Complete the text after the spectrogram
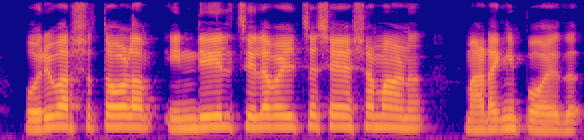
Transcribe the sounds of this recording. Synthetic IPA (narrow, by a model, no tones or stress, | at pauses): o̞ɾuʋɐrʂɐt̪ːo̞ːɭɐmind̪jɐjilt͡ɕilɐʋɐɻit͡ɕːɐɕe̞ːʂɐmaːɳɨ | mɐɽɐŋːipːo̞ːjɐðɨ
